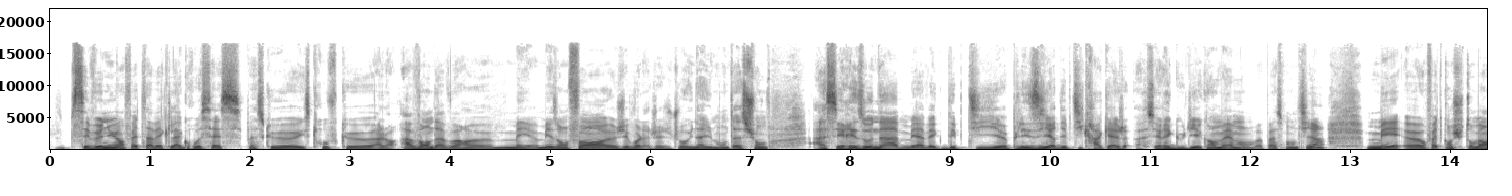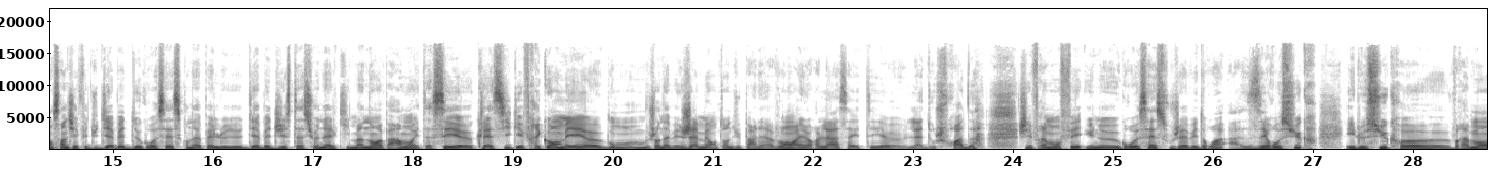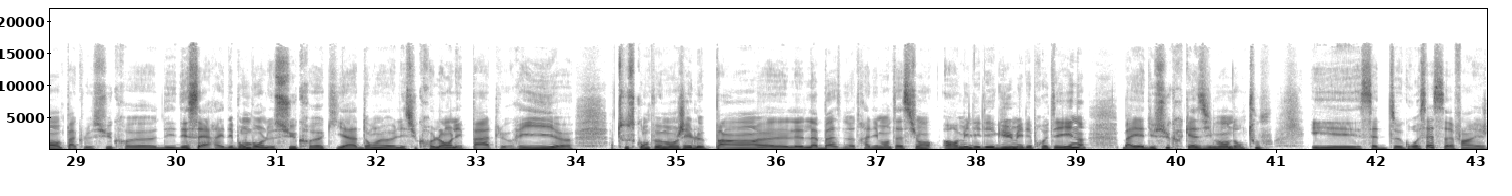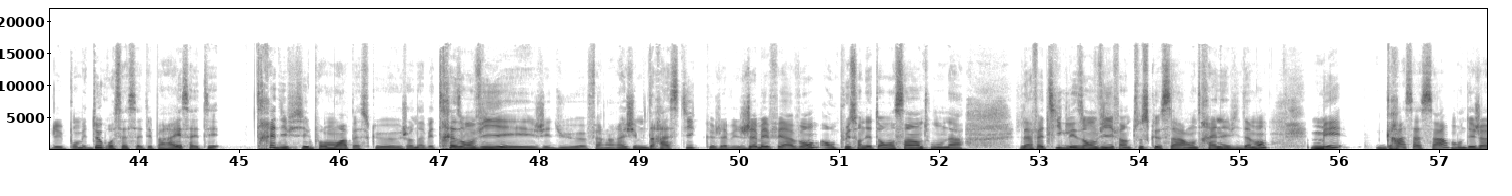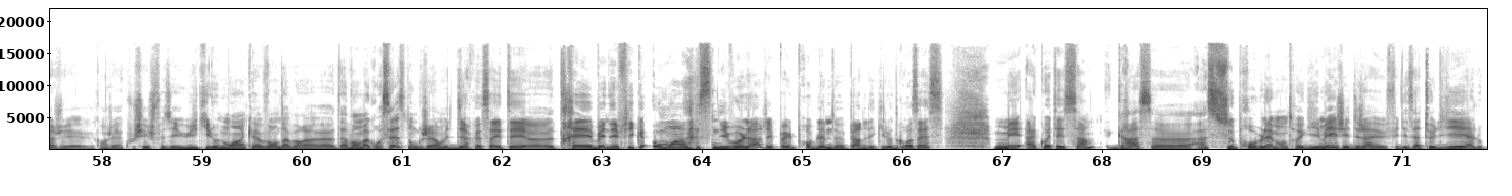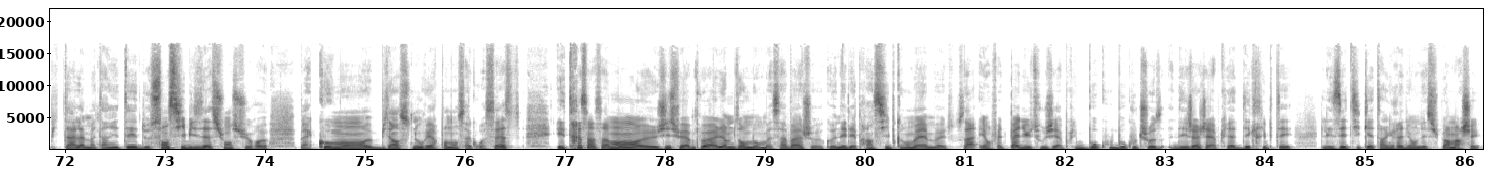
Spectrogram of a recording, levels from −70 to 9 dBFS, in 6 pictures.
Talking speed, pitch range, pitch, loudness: 240 wpm, 160-220 Hz, 185 Hz, -17 LUFS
